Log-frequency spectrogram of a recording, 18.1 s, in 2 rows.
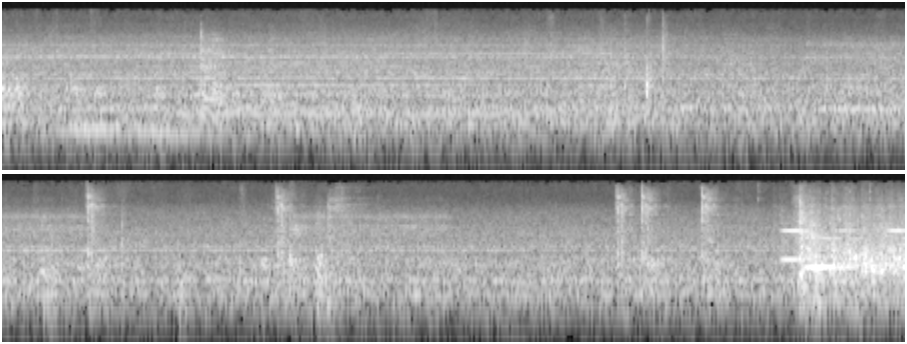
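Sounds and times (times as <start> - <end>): train wheels rolling on track: 0.0 - 7.7, 15.2 - 18.0
motor hum and whine: 0.0 - 10.0.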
